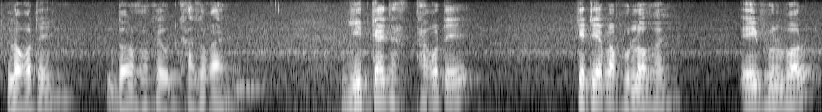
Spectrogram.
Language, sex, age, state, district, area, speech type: Assamese, male, 60+, Assam, Goalpara, urban, spontaneous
